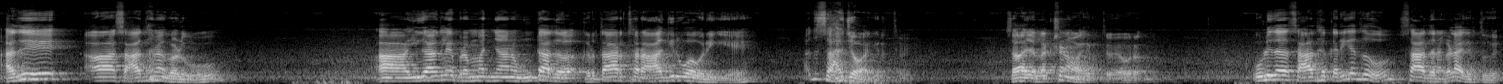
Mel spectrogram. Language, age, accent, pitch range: Kannada, 20-39, native, 125-170 Hz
